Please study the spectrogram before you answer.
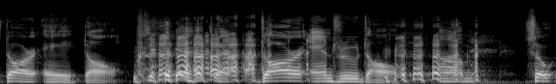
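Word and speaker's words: Dar Adal: way so my apologies it's Dara doll I don't know why I was calling him doll but whatever you know um uh it's Dar a doll dar Andrew doll um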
